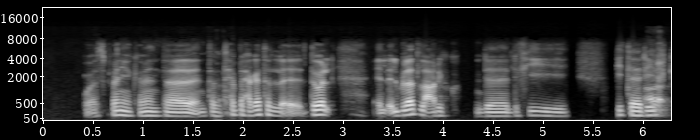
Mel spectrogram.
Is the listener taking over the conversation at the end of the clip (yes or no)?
yes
